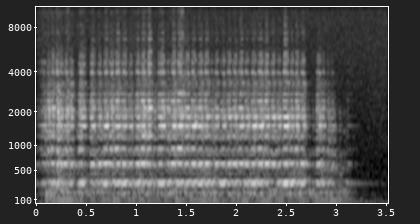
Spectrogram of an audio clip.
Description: vc_trm-D#4-pp.aif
